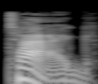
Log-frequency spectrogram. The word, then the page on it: tag: anglais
